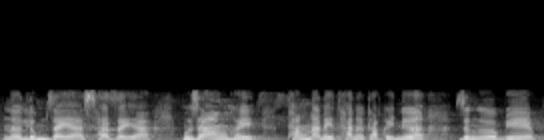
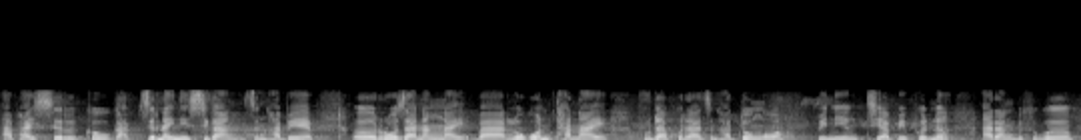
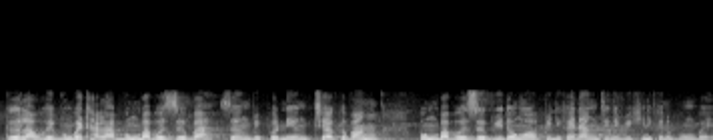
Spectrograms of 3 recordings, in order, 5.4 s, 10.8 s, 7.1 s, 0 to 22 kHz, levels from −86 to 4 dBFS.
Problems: none marked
